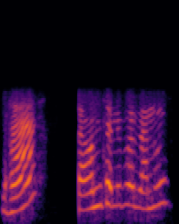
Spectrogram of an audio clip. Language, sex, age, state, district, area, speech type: Assamese, female, 30-45, Assam, Dibrugarh, rural, conversation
